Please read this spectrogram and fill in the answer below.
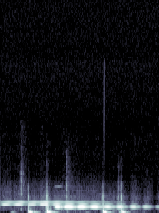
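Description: Two heartbeat-like double thumps, about a second apart, over held steady notes in a film's background score.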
